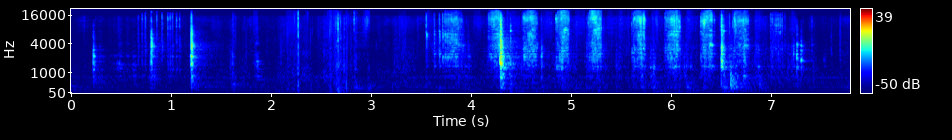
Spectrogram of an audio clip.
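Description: A ratchet works loose the lower brake caliper bolt on a 2008-2017 Mitsubishi Lancer, with a quick run of close, crisp clicking pawl strokes after a few scattered knocks, fairly quiet overall.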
